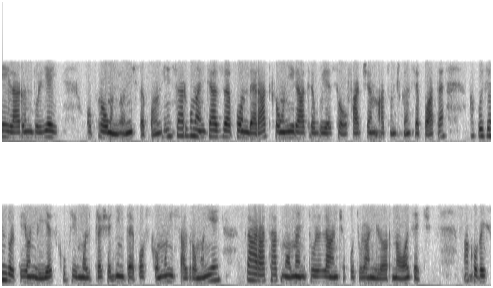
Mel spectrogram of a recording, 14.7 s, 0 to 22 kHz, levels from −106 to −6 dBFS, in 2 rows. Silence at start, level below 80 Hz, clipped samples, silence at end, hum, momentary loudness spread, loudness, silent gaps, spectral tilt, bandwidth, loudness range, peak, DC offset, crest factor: 0 s; -70 dBFS; under 0.1%; 0.05 s; none; 9 LU; -30 LUFS; none; -2.5 dB/octave; 3.9 kHz; 3 LU; -12 dBFS; under 0.1%; 18 dB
